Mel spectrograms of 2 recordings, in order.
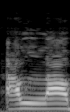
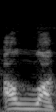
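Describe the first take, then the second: First: The word is said with a light, thin sound. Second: The word is said with a heavy, thick sound. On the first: The speaker calls it wrong. "অনেকে আল্লাহ বলেন" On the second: The speaker calls it right. "আল্লাহ শব্দকে মোটা করে পড়তে হয়"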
